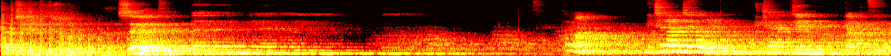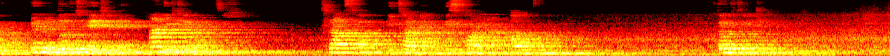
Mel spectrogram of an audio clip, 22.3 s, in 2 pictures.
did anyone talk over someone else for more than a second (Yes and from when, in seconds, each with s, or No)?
No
